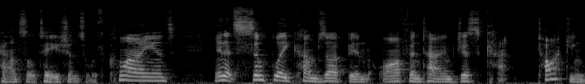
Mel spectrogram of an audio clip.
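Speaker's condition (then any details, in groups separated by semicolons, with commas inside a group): No condition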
